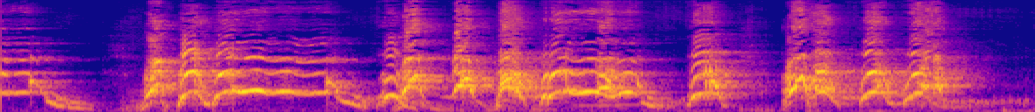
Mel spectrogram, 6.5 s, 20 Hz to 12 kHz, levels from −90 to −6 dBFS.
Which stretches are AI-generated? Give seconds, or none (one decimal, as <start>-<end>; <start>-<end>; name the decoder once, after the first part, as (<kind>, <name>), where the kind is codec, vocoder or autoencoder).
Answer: 1.6-2.5 (vocoder, BigVGAN v2); 3.4-4.0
